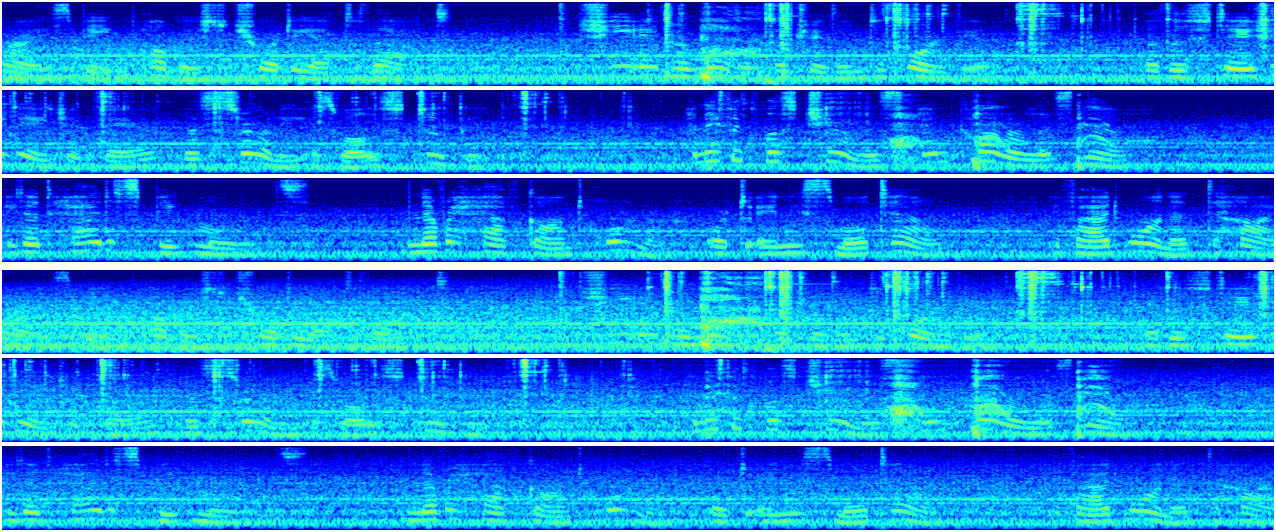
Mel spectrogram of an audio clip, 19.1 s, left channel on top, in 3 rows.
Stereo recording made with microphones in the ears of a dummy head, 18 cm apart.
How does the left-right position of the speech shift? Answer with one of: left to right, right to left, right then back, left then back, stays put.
stays put.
